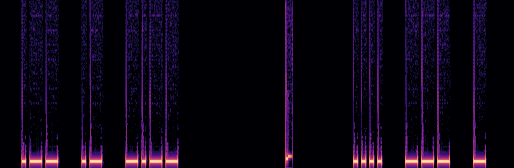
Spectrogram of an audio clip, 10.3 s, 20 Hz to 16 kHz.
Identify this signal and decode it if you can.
Morse code, heard as a keyed tone, about 15 wpm, spaced as for 11 wpm, 700 Hz. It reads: WAY HOT
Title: 2x Character Spacing - Top 100 Words - 15wpm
